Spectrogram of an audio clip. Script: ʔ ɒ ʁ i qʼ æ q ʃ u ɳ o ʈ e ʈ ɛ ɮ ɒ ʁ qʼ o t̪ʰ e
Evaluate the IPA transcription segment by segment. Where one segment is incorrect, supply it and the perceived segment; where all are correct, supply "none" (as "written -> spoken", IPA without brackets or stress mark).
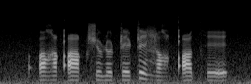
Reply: ɛ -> e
